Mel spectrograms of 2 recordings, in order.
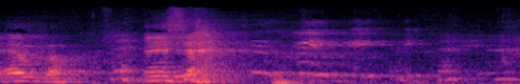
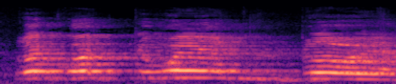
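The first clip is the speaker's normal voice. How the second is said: loud, slow jeer, a bit higher; loud mocking call; 5 semitones higher, 7 dB louder, slower than usual. A recruit jeering at the new arrival, loud and slow. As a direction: call it out across the room to tease.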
